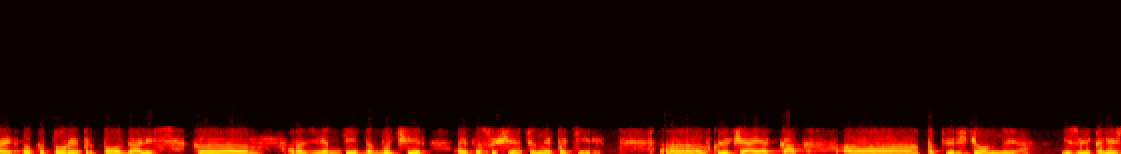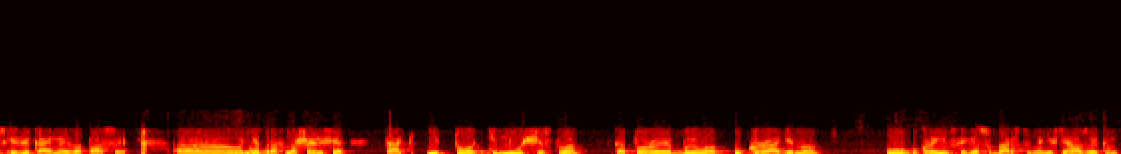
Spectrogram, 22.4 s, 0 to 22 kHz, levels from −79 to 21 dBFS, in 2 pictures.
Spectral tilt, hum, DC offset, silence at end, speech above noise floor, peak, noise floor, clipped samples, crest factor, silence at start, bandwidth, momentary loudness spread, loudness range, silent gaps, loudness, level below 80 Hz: -5.5 dB/octave; none; under 0.1%; 0.05 s; 43 dB; -4 dBFS; -61 dBFS; under 0.1%; 16 dB; 0 s; 4.1 kHz; 9 LU; 2 LU; none; -19 LUFS; -58 dBFS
